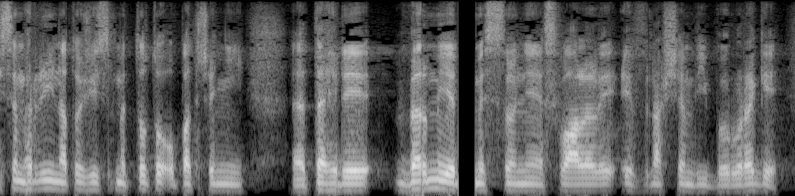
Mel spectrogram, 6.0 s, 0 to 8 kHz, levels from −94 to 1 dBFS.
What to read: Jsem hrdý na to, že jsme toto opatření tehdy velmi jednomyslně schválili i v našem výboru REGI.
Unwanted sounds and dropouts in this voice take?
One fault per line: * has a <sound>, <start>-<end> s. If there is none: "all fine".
* has a dropout, 3.4-3.6 s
